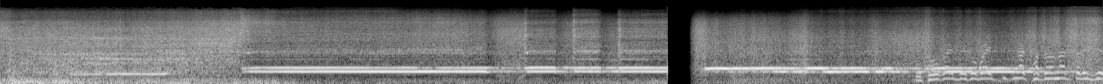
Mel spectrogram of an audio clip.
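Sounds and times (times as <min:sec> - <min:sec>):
steam locomotive hissing: 0:00.0 - 0:11.0
two-note steam whistle: 0:02.4 - 0:10.6.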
